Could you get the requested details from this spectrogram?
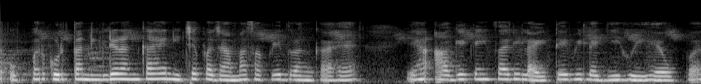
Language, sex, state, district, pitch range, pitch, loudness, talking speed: Kumaoni, female, Uttarakhand, Tehri Garhwal, 205-235 Hz, 225 Hz, -16 LUFS, 190 wpm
